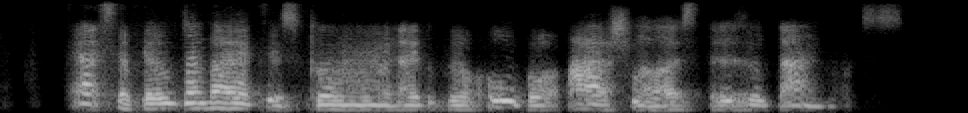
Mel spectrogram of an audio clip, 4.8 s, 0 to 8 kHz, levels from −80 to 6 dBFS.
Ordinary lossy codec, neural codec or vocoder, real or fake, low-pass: Opus, 24 kbps; codec, 16 kHz, 0.5 kbps, FreqCodec, smaller model; fake; 7.2 kHz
